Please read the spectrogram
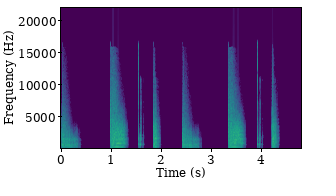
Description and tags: Glitch beat loop
Processed Beat loop 100bpm. Glitchy, dark and a metallic. Falls behind beat intentionally.
Beat, Dark, Glitch, Industrial, Loop, Trance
